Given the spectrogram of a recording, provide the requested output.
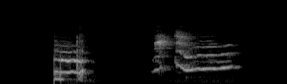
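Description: A rose-ringed parakeet gives two nasal, voice-like calls, a short clipped one and then a longer drawn-out one, much like a mewing cat, in a quiet room.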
